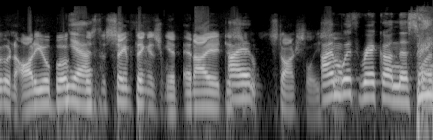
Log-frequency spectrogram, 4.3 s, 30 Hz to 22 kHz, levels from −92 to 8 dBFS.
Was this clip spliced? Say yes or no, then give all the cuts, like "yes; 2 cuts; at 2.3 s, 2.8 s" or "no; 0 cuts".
yes; 1 cut; at 1.6 s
